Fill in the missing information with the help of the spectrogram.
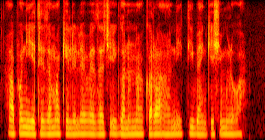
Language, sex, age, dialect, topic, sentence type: Marathi, male, 51-55, Standard Marathi, banking, statement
